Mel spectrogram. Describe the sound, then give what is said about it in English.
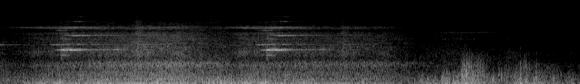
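High metallic squeals from rail cars being switched and sorted in a rail switching yard ring out twice over a steady, rumbling grind of wheels, the shrill tones rising and fading in bursts while heavy low clatter continues throughout. “And there's this squealing sound, right? The metal from the rail cars getting switched.”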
